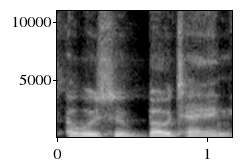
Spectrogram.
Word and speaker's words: Owusu-Boateng: I'm pretty partial to Woo, and it's Owusu-Boateng, if you want to pronounce it.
